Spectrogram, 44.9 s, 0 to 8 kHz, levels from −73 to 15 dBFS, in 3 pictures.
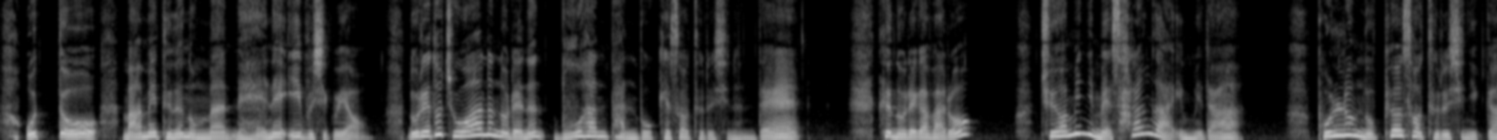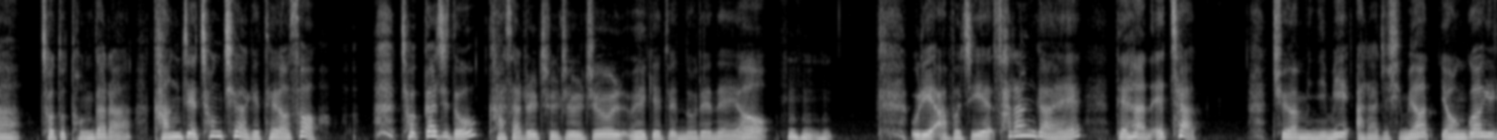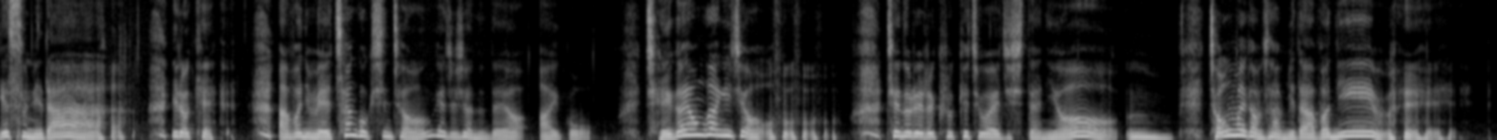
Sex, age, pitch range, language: female, 50-69, 180-250 Hz, Korean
